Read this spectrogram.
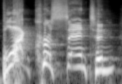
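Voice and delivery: rolled announcer name. Pretend. Announcing the character.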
